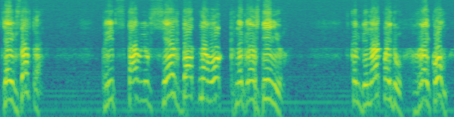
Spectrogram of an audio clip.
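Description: Radio drama: earnest worker on a phone line, very bright, high-pitched, halting with filler words. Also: male voice, no echo, exaggerated voice. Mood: earnest, proud. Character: earnest, flustered railway worker reporting in. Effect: telephone voice. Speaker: actor. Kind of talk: 1970s Soviet radio play acting. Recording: thin, muffled telephone line.

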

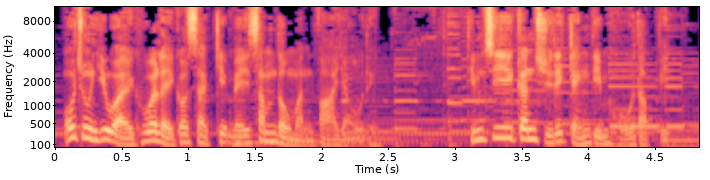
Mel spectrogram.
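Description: Actor playing bemused reluctant young man, Hong Kong Cantonese accent, lively intonation, wry, reflective radio-drama narrator, faint music behind. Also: medium pitch, quick pace, lightly acted. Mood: curious. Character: bemused, reluctant young male companion narrating a night walk.

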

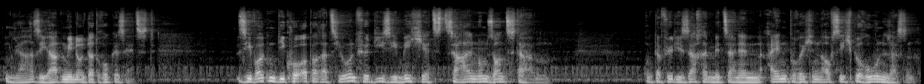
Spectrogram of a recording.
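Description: An actor playing a corruptible official in a radio drama, uneasy and defensive. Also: male voice, on the low side, brisk, slight background noise, natural voice. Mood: resigned, uneasy.

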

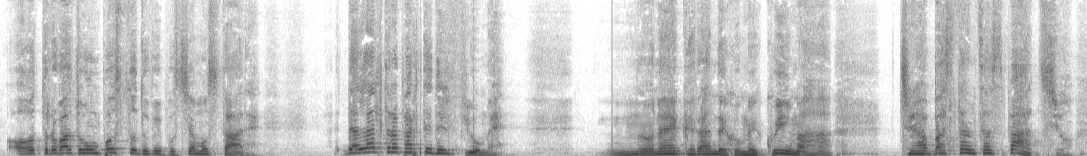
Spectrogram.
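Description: An actor in a radio play playing a guarded young man who is tense with strangers and gentle with the woman. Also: high voice, exaggerated voice.

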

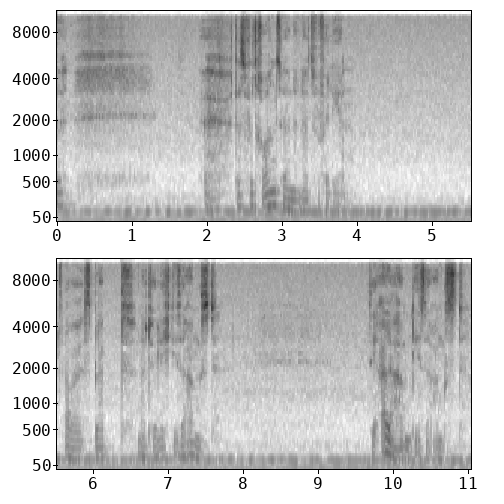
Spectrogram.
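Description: A man's voice: mid-range voice, vocal fry, low-quality recording. An actor playing a thoughtful, uneasy male member of a space expedition in a radio play, speaking in a hesitant, intimate way. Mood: gentle, worried. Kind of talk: German science fiction radio play acting and narration.

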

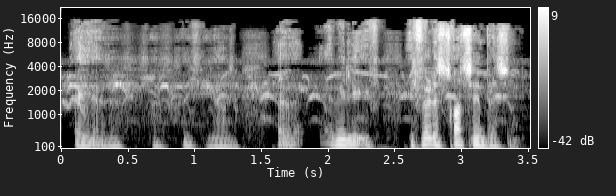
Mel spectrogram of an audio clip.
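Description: A man's voice: medium pitch, very fast, noisy background, close to an everyday voice. An actor playing an agitated, gullible man who stammers and blusters insistently on the phone in a radio play. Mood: curious, flustered. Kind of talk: radio drama acting.

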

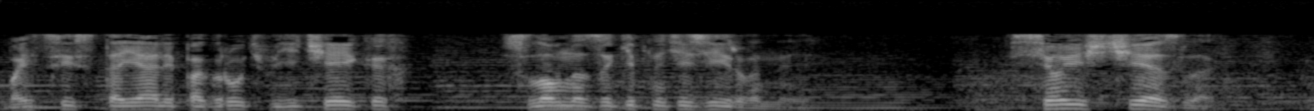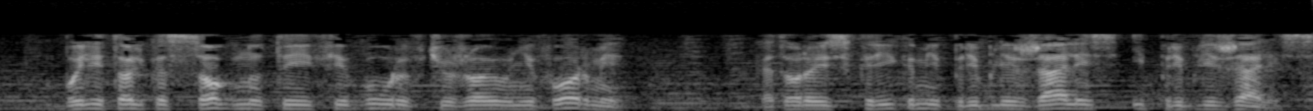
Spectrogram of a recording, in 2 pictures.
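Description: Male narrator, radio play, dramatic literary delivery, medium pitch, music bed, slightly muffled recording. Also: moderate pace.

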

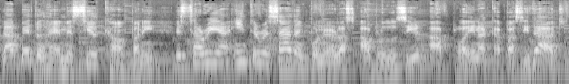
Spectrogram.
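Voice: mid-range voice, sing-song, moderate pace, over music, close to an everyday voice. An actor playing a pompous, demanding American boss in a satirical radio play, with English interjections. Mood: ingratiating.

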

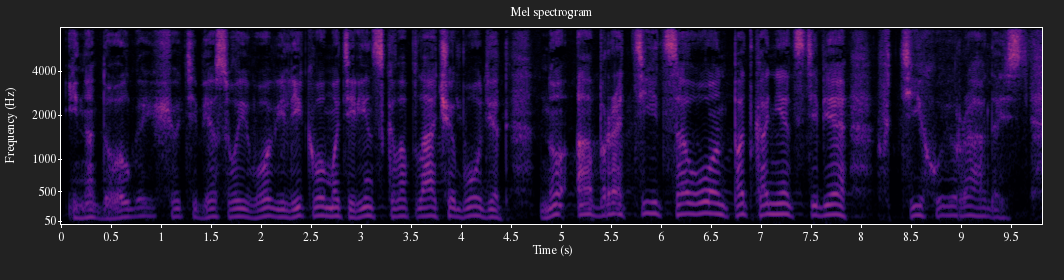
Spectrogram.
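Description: Slow, husky old monastery elder. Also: male voice, medium pitch. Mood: solemn consoling. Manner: slow, solemn, consoling, preacherly. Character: old monastery elder, compassionate, solemn spiritual counsellor. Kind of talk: audio drama acting.

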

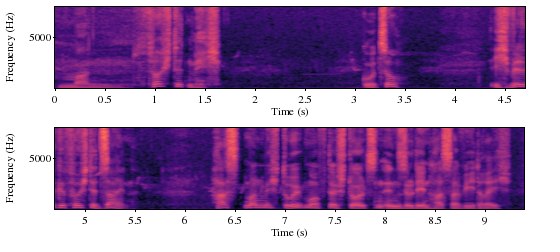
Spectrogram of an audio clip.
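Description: A man's voice: mid-range voice, animated, unhurried, long pauses, darkish tone, close to an everyday voice. A man playing a haughty young crown prince. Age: young adult. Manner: haughty, self-assured. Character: young, proud, defiant male crown prince. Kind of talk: radio play acting.

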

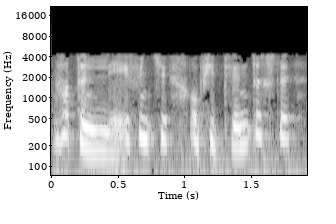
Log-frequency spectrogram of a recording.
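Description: A woman's voice: on the high side, lively intonation, normal speed, gravelly, husky, full character voice. An actress playing a curious young woman in a radio play, speaking expressively and questioningly. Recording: thin, phone-like old radio recording.

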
